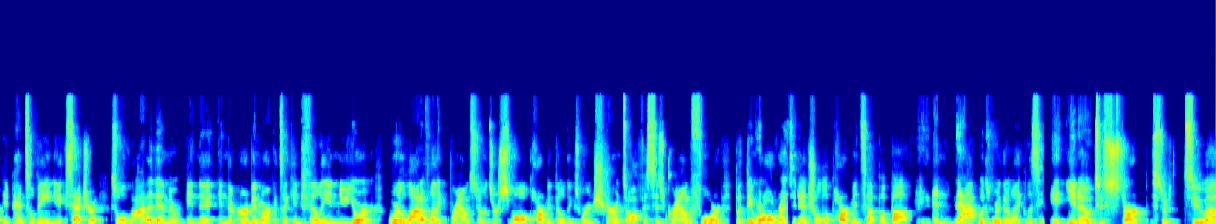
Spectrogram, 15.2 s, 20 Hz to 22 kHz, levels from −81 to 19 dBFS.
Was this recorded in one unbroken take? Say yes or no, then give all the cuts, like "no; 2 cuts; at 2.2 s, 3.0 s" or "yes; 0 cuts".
no; 2 cuts; at 8.3 s, 13.0 s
